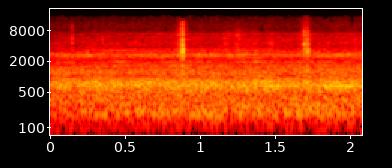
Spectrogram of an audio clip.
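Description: Faint steady outdoor hiss with two short, sharp clicks, the first about a second in and the second near the end.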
